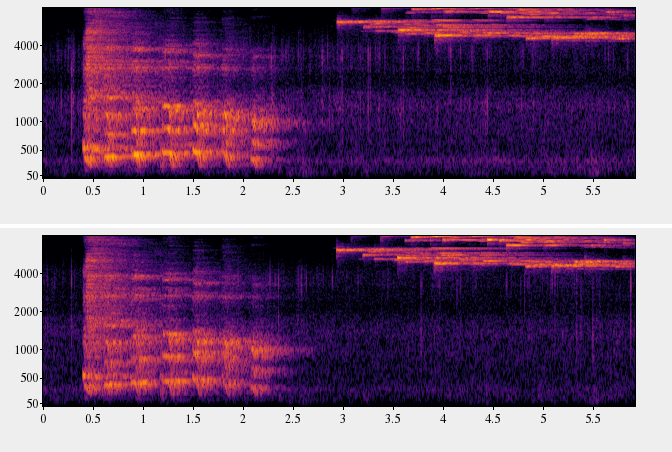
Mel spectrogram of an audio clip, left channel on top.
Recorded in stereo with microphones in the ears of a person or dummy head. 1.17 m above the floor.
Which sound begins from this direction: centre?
A giggle, at 0.4 s.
